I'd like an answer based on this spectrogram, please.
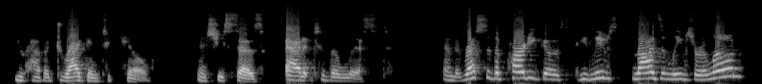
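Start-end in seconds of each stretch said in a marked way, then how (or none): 0.1-1.5 very soft, hushed, low murmur. Retelling a game session, a character reminds her of her task: very soft voice. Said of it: "in a very soft voice".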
